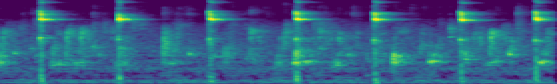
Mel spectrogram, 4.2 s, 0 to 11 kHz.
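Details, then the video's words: Lovebird chirping meant to stir other lovebirds: sharp high chirps repeated roughly every 0.6 seconds, with softer twittering between them. "Lovebird Chirping Sounds"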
